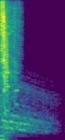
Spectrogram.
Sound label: Rifle Dry Fire; Warframe; Weapons; Wisp Rifle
